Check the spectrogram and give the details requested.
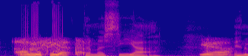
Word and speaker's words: Mesilla: Well, thank you for sharing is it the Messiah? How do you say that? Mesilla.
